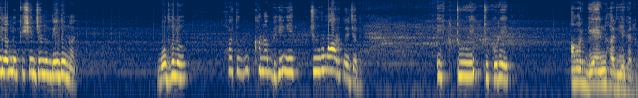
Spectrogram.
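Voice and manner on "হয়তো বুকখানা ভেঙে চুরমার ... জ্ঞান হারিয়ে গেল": usual speaking voice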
